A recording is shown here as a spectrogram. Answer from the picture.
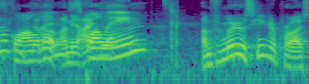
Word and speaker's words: squalane: It's pronounced squalene. Squalane.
